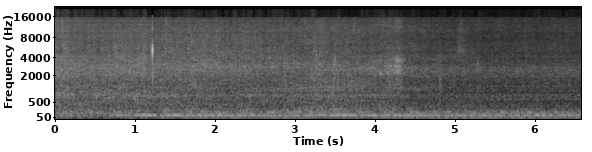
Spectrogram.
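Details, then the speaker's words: 1973 Rover P6 3500S V8 after adjusting the carburettor idle screws down toward about 1,000 rpm: steady low burble at an even slow idle, no misses or hunting; normal idle. "but right now I would say that's might be happy enough for that let's just make sure we're all good I think that's a bit better"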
